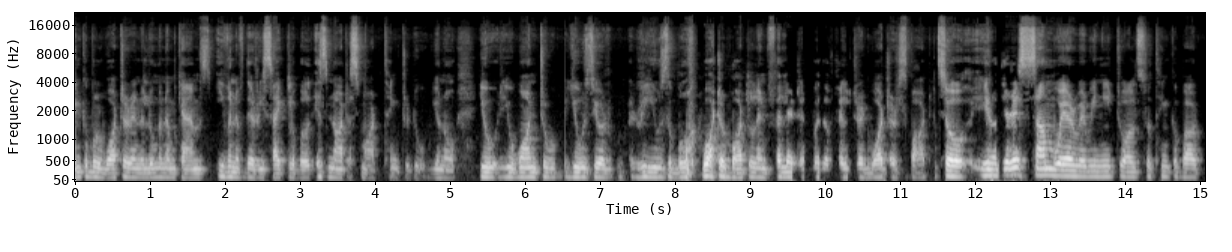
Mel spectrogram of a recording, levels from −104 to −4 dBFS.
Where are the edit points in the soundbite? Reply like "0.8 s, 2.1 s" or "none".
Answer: 6.5 s, 11.5 s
